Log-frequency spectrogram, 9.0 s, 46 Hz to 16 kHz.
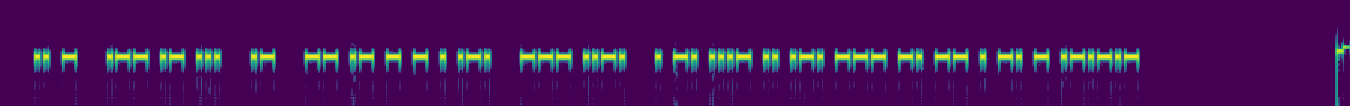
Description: Morse code, heard as a keyed tone, about 40 wpm, 700 Hz. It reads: IT WAS A MATTER OF ENVIRONMENT.
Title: Sentences from Top 1000 Words - Review Part 5 - 40wpm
